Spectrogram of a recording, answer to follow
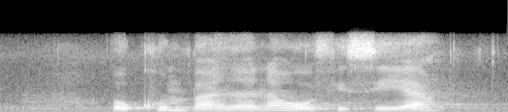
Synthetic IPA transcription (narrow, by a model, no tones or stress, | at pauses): ukʰumbʱananaɦofisija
